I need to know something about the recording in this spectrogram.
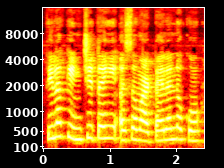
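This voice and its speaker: A woman's voice: high-pitched, unhurried, dull audio. A woman voicing a young husband, flustered and hesitant, musing to himself in a story reading.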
